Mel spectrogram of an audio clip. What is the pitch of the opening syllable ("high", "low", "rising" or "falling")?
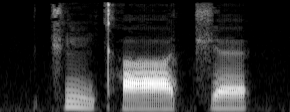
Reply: falling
